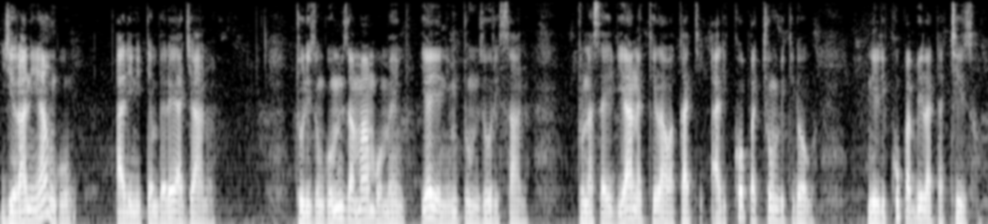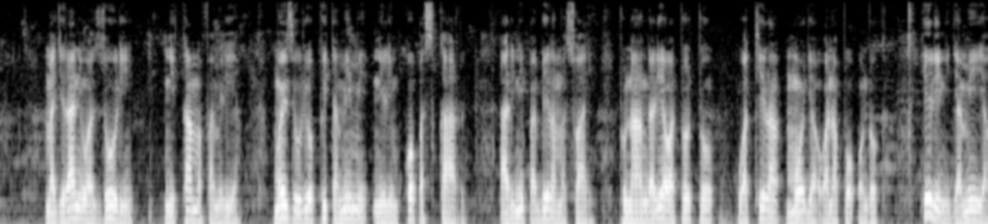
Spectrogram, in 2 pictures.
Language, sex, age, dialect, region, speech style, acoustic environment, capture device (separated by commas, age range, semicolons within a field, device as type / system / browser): Swahili, male, 35-44, Kenya - Mombasa, Kenya, relaxed, people talking, desktop / Linux / Chrome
